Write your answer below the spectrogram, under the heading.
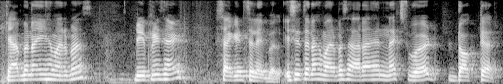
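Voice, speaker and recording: Pakistani man, slightly high voice, patient repetitive classroom teacher, faint background hiss. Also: a bit bright. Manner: explains slowly, repeating words and asking rhetorical questions. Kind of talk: classroom grammar lesson.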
